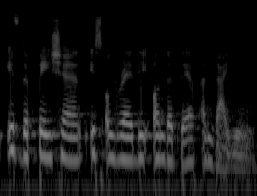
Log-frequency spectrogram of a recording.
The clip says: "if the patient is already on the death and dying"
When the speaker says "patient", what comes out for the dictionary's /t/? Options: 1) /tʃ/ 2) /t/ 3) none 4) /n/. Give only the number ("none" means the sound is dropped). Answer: 2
